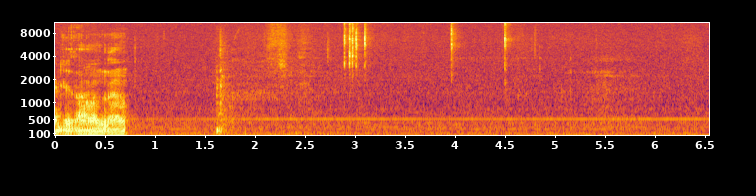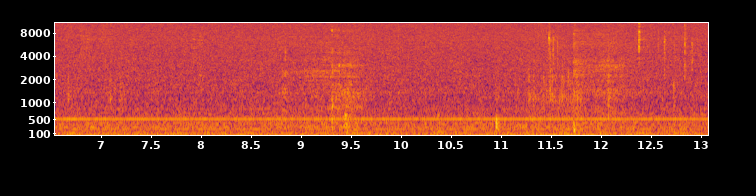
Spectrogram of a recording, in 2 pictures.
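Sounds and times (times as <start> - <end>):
faint steady hum: 0.0 - 13.0
metal wrenches clicking: 2.9 - 3.2.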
